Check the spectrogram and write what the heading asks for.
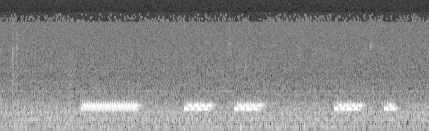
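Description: Faint electronic telephone tone of two close notes sounding together, in beeps: one long beep of about a second, then four shorter beeps at uneven gaps, over a quiet room.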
